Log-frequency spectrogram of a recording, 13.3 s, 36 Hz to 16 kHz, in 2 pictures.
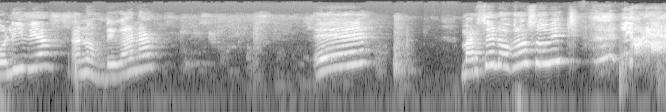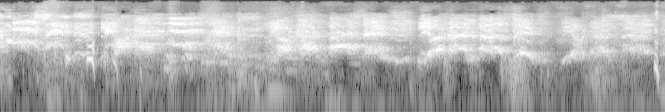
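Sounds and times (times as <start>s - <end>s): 
speech: 0.0s - 1.6s, 3.1s - 3.8s, 4.6s - 9.8s
child screaming excitedly over finding a football sticker: 6.2s - 11.8s
child breathless laughter and squeals: 6.2s - 13.3s.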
